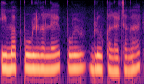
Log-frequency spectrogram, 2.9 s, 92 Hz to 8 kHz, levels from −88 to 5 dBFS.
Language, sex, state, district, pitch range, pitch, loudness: Wancho, female, Arunachal Pradesh, Longding, 205-220 Hz, 215 Hz, -14 LUFS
